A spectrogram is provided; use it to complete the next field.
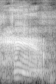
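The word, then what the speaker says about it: hair: हेयर, हेयर, हेयर, हेयर मैंने आपको कहा है जब आर की साउंड आर एंड में आए तो उसको साइलेंट कर दीजिए। हेयर, हेयर, हेयर, हेयर तो क्या बोलोगे, बाल।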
